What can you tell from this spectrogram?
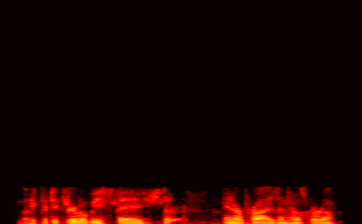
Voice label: PS TAC, p25; wake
